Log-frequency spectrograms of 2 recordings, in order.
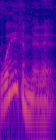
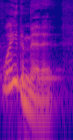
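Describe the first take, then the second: First: Softer, dawning realization, retold; calmer afterthought. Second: Higher, indignant interruption, retold; worked-up objection. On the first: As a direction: think it over, pressure down. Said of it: "blood pressure's down a little bit". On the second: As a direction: cut in, getting worked up. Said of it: "getting a little bit worked up".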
